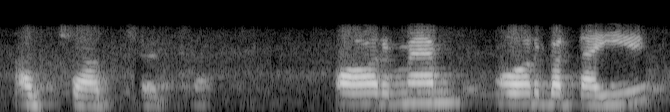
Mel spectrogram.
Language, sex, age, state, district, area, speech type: Hindi, female, 18-30, Madhya Pradesh, Harda, urban, conversation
